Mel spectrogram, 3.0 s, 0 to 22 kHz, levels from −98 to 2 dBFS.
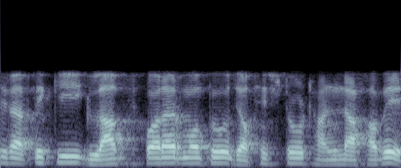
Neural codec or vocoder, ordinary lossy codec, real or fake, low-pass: codec, 16 kHz, 4 kbps, FunCodec, trained on LibriTTS, 50 frames a second; Opus, 24 kbps; fake; 3.6 kHz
